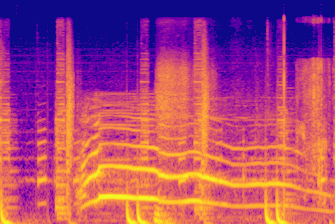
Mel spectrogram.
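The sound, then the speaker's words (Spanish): A single long wolf howl sound effect rises in, holds steady, then slowly sinks in pitch for a few seconds, with short sharp clicks and bursts scattered around it. “Por ahí, déjeme entrar un lobo, por favor, una cosa así.”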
